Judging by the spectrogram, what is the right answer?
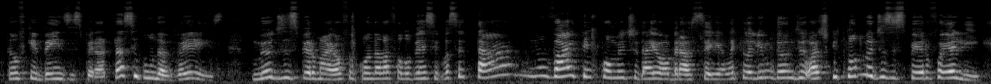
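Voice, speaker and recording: A woman from Brazil, an interview guest, telling an emotional personal story with animated storytelling and acted-out dialogue. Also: high-pitched, fast talker, few pauses, slight background noise.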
